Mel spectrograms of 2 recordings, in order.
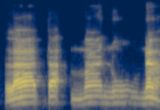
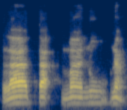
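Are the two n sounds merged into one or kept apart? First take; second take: kept apart; kept apart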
